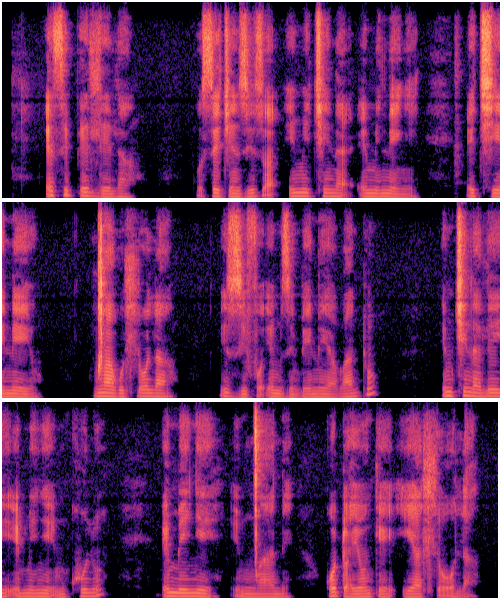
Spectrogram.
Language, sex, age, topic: North Ndebele, male, 36-49, health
